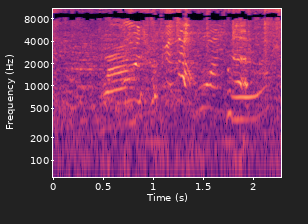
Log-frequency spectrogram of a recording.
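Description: Several short, high-pitched voices exclaiming and chattering over steady low background noise.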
